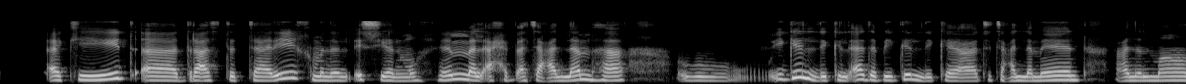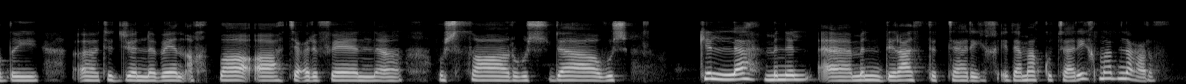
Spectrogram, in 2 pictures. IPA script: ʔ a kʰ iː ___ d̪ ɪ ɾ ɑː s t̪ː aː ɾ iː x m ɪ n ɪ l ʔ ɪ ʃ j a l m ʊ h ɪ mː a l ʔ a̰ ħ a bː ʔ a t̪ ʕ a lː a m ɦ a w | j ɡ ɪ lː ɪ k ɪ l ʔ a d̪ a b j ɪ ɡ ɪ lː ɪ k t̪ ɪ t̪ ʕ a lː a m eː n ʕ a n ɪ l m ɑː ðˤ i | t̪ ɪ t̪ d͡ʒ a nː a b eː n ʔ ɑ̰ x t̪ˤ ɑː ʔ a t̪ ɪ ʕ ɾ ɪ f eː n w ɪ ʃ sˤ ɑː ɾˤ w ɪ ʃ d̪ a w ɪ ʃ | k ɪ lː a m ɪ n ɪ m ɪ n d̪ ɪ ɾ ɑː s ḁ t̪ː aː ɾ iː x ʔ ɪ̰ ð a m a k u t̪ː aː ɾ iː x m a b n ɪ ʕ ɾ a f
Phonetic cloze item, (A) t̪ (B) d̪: B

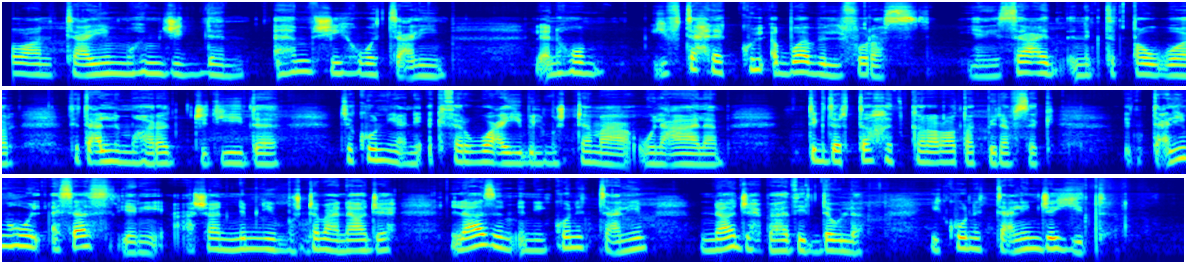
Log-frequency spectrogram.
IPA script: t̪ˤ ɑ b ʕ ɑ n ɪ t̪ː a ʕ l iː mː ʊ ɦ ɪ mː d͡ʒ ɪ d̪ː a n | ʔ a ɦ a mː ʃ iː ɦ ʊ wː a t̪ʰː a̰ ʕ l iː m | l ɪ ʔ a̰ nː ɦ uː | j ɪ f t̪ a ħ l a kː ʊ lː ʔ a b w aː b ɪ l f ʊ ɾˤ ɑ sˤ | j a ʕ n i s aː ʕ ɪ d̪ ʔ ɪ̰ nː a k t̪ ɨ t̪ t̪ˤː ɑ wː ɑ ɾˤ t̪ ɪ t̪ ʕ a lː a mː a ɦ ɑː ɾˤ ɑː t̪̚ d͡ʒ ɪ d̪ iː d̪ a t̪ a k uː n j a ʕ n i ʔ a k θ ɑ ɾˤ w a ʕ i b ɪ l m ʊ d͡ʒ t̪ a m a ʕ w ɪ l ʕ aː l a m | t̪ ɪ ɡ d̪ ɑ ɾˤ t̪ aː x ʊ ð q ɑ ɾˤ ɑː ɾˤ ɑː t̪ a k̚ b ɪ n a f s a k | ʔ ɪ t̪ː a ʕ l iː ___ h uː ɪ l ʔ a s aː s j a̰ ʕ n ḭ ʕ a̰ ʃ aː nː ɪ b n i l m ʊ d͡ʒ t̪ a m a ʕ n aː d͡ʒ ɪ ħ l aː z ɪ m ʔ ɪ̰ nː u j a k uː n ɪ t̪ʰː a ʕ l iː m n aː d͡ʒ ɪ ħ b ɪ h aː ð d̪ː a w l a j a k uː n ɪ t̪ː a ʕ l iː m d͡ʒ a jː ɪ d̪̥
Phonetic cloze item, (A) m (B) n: A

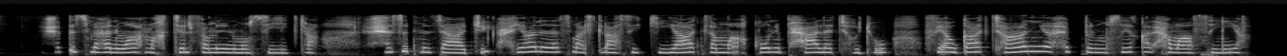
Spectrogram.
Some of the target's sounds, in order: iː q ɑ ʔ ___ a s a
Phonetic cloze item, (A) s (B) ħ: B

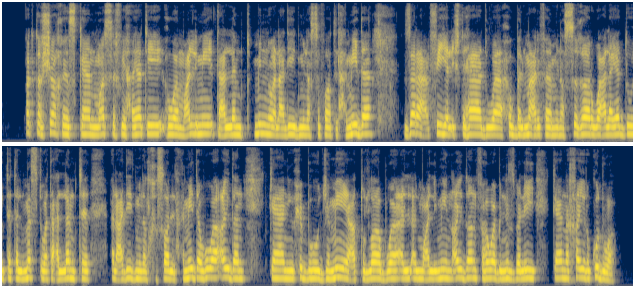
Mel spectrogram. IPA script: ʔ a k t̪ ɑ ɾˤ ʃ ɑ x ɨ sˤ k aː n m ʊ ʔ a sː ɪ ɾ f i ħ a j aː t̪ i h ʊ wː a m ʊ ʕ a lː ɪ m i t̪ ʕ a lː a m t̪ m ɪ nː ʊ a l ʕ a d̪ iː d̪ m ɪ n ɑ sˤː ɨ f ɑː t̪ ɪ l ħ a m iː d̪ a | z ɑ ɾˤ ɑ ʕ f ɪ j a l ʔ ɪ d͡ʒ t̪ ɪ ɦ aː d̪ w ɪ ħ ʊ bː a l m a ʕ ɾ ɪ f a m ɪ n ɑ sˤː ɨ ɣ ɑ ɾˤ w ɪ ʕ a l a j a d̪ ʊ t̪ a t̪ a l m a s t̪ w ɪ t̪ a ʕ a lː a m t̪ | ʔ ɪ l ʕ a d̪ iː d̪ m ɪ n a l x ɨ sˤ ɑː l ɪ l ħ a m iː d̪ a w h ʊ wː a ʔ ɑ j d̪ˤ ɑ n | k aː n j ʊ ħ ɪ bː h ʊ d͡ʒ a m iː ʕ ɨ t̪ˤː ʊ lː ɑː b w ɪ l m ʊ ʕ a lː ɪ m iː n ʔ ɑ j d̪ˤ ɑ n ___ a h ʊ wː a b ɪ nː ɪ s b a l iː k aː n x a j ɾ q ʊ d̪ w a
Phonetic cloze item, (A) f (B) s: A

